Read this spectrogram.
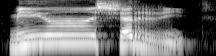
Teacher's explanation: Kemudian huruf ra-nya huruf tipis maka kita baca tipis karena dia berbaris bawah.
